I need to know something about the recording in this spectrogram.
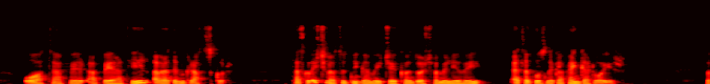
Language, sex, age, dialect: Faroese, female, 36-60, Norðurstreymoy/Eysturoy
